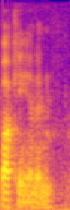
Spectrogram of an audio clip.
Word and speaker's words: Buchanan: uh buchanan county yes i know it's spelled buchanan and they say it buckhannon don't question it um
